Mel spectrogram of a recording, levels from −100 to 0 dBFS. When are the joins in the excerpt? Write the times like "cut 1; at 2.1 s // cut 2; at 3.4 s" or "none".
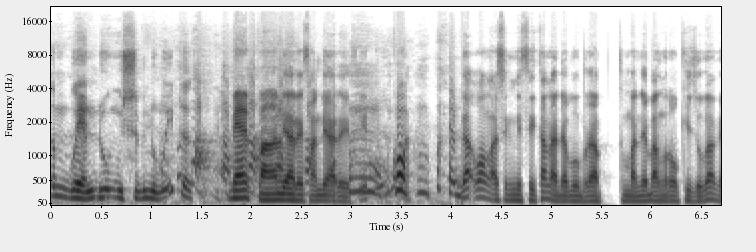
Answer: cut 1; at 4.1 s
